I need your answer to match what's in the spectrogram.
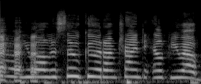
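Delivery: sweetened, very high-pitched, all-nice voice. Retelling a movie villain's warning, imitating the Red Queen sweetly. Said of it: "I like how she was all nice".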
